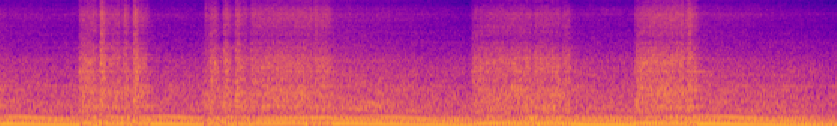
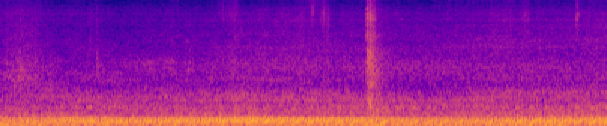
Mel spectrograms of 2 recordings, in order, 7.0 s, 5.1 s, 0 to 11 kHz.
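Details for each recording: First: Resurrected V8 tow truck, under 3 minutes after a fix: low rumble wanders and lumps with periodic rough surges instead of settling; running rich, over-fueling, owner avoided buying new injectors. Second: Owner's V8 tow truck after repairs and a battery recharge: low, steady even rumble with no misses, knocks or ticks; idling smoothly, tailpipe looks clean.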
